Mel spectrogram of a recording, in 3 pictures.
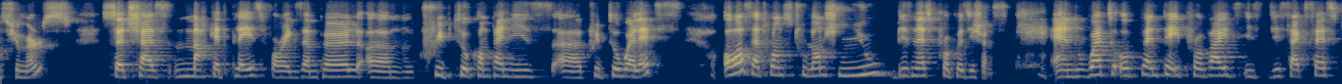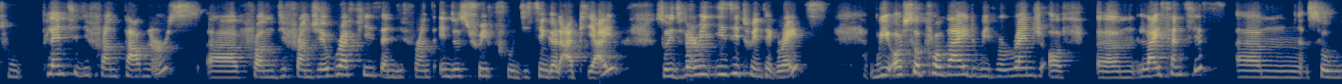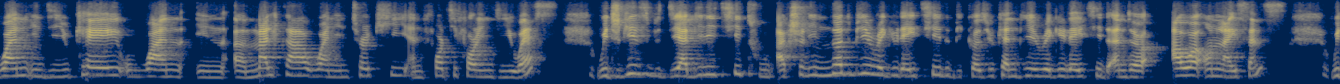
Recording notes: is joined over Skype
